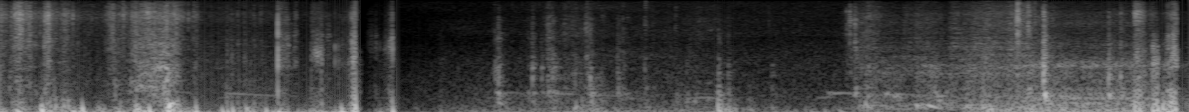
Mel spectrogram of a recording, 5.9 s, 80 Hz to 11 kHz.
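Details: 2003 Ford Transit school-bus conversion campervan, diesel, fully serviced: cranks briefly, catches quickly and settles into a steady low idle with no odd knocks; a clean, healthy start.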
